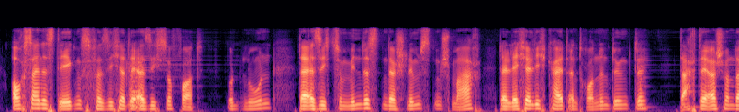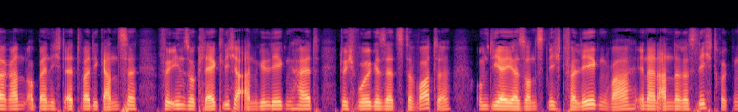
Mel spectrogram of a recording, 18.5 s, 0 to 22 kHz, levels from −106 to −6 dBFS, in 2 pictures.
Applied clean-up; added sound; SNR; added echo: neural mask model DeepFilterNet 3.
